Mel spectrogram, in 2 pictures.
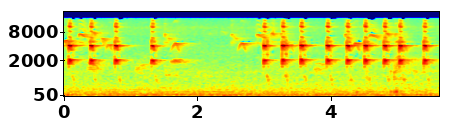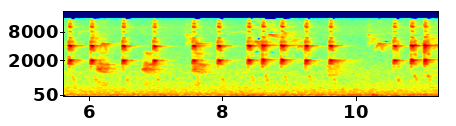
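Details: Repeated squirrel screams, short harsh piercing notes given about two or three per second in long runs broken by brief pauses, some calls trailing into a slightly drawn-out squeal, with a quiet background hiss.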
